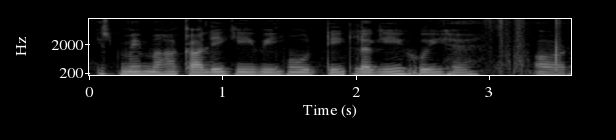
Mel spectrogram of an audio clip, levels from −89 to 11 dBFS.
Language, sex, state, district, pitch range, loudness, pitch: Hindi, male, Bihar, Purnia, 125-135 Hz, -40 LUFS, 130 Hz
